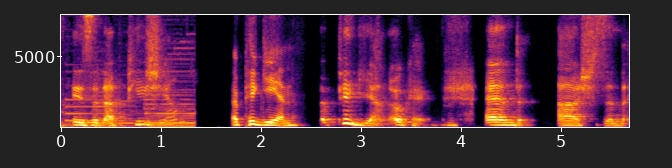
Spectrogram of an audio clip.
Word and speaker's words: Apigian: Dr and I didn't check your name pronunciates is it appease a pigeon a pigeon okay and uh she's an MD an m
